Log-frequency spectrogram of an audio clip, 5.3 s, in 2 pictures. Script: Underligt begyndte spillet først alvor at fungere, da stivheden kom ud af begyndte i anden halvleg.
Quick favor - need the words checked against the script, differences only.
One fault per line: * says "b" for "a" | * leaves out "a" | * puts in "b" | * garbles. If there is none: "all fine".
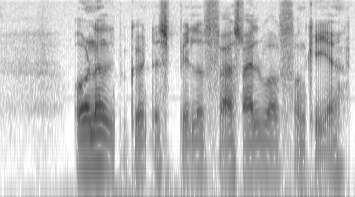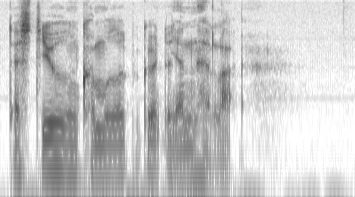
all fine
